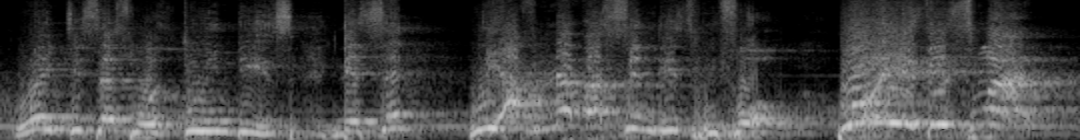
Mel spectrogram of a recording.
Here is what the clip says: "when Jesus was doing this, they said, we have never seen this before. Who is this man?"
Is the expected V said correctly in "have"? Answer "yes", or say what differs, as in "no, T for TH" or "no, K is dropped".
yes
